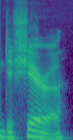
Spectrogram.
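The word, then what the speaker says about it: DiChiara: Okay, we need to apologize because we pronounced his name wrong. We did. So it's Sonny DeShera, and I had no idea.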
